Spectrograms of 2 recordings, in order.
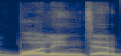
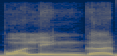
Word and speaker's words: Bollinger: काफी लोग इसको बॉलिंजर बैंड बोलते हैं, लेकिन जो राइट प्रोनाउंसिएशन है इसकी वो है बॉलिंगर बैंड्स।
